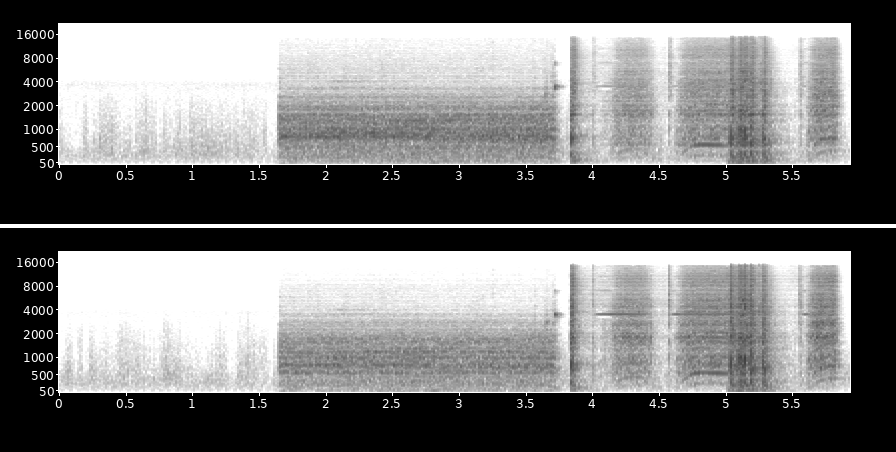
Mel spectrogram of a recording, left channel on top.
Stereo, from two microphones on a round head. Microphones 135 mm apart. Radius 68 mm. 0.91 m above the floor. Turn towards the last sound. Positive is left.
turn(degrees=-50)  # may be behind; listen again after turning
